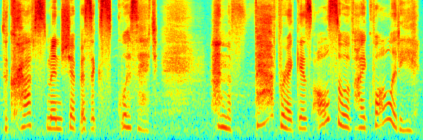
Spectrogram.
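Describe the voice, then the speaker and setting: An actress voicing a gentle, caring young noblewoman in a video game, soft and eager in her speech. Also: a little high, very animated, normal speed, slight background noise.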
